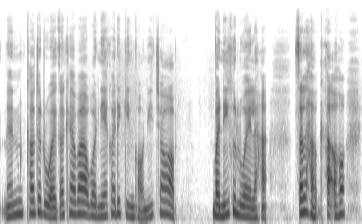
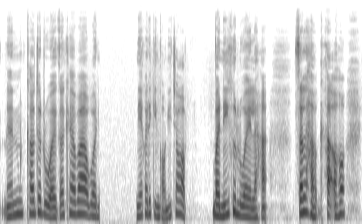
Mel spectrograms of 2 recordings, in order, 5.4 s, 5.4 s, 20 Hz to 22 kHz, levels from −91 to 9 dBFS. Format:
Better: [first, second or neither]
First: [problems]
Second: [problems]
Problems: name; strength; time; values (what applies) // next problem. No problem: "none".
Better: first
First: none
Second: audio freezing; at 1.5 s for 0.5 s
